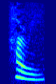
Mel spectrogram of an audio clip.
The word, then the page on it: hurry: ‘hɜ:rı; ‘hʌrı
